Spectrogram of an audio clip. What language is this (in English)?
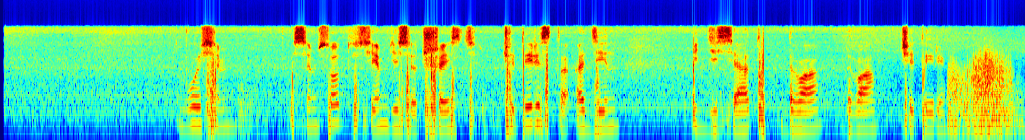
Russian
